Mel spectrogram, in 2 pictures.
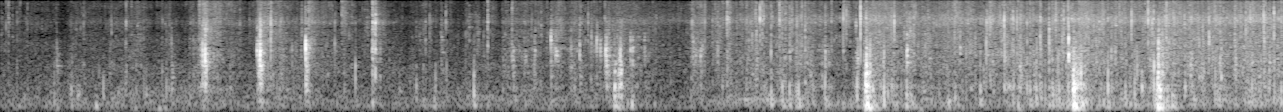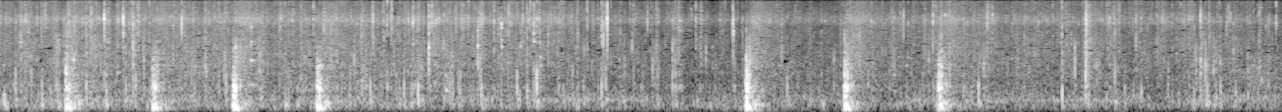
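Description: Small fruits drop and patter onto a cloth on the ground.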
